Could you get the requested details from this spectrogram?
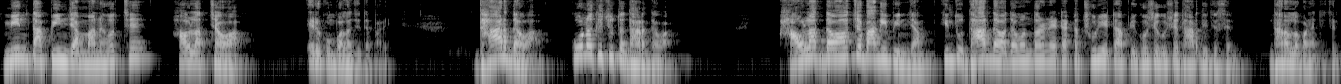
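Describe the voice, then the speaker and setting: A man from Bangladesh teaching a language lesson. He explains patiently, says each word slowly more than once and stops to check that listeners follow. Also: high-pitched, sing-song.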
